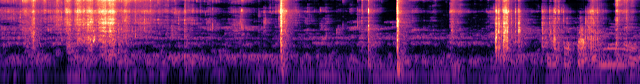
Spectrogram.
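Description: Fresh bamboo shoots being peeled with a knife: the dry husks rustle and crackle, with several sharp knife strikes, the loudest about three and a half and five seconds in.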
